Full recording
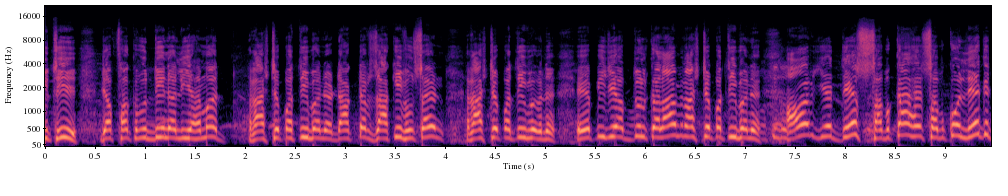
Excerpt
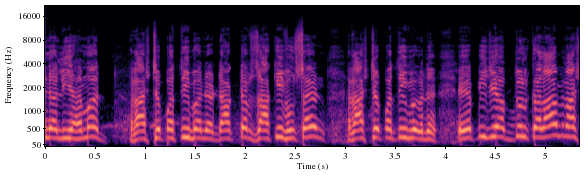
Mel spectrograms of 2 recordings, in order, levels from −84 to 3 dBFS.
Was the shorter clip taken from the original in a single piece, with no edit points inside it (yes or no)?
yes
